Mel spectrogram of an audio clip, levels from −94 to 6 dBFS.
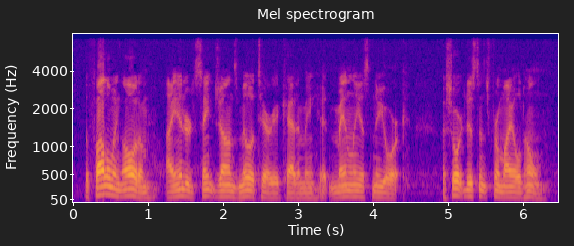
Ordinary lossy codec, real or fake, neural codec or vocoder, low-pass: Opus, 64 kbps; real; none; 7.2 kHz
